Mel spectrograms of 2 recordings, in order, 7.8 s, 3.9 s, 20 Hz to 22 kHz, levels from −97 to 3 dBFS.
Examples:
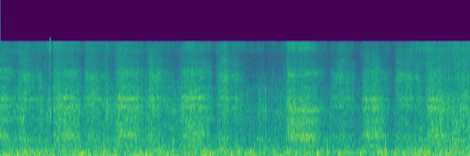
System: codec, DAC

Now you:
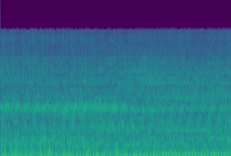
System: vocoder, WaveNeXt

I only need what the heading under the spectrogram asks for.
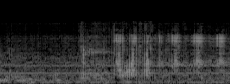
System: vocoder, BigVGAN v2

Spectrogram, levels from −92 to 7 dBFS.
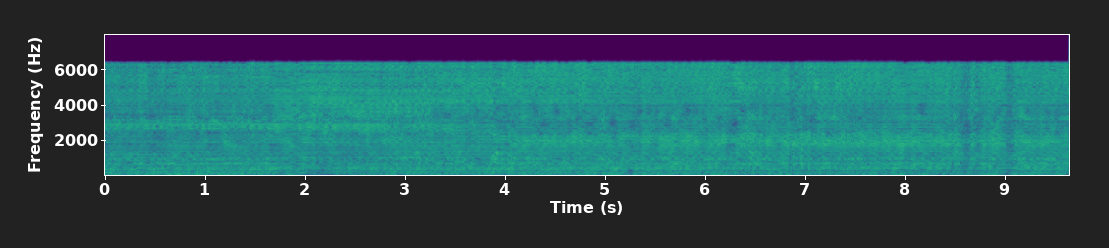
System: vocoder, HiFi-GAN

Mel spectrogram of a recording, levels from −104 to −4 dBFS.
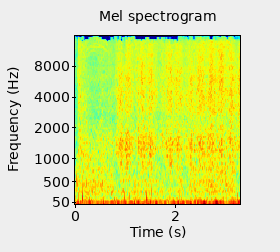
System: none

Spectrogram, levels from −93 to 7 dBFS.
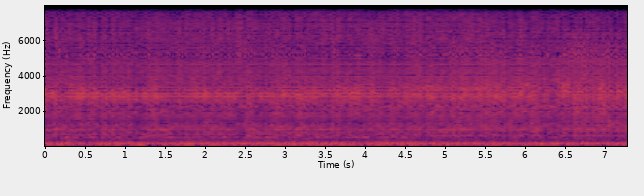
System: vocoder, HiFi-GAN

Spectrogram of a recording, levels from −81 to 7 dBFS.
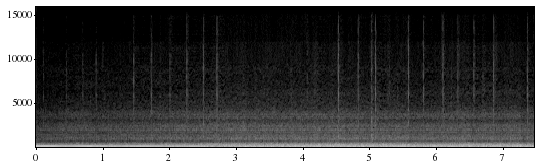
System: none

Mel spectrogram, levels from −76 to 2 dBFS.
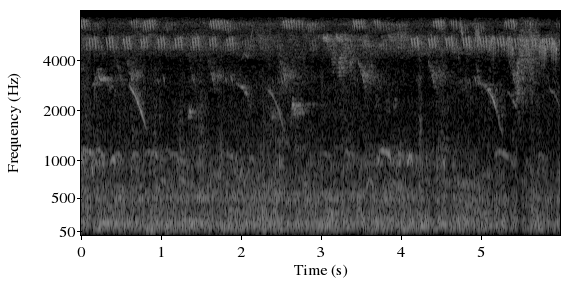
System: none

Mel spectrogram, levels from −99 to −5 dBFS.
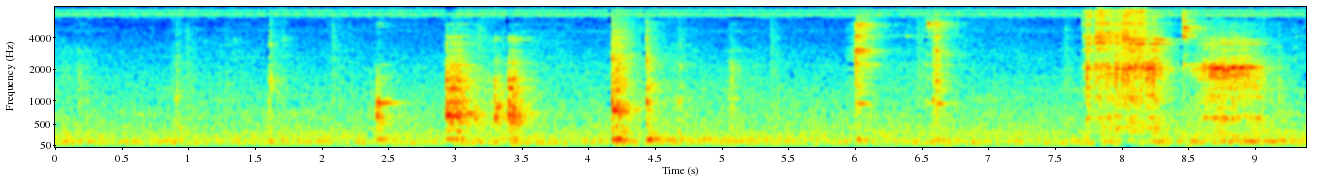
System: none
